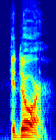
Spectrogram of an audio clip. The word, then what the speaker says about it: Gador: Gador. Gador. So it's like, okay, so think of it this Gador. way. GE hyphen Thank you, Chris door. McBride. Like door that you open. Door.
